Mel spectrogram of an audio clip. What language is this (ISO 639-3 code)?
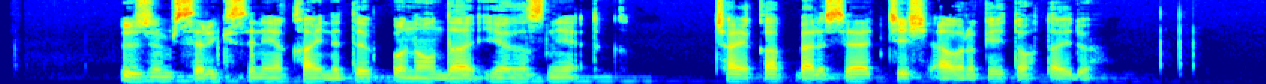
uig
